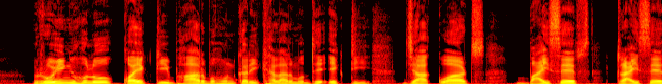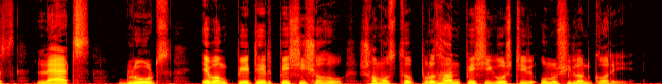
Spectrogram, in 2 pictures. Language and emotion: Bengali, neutral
